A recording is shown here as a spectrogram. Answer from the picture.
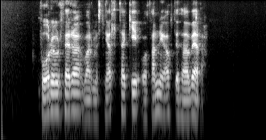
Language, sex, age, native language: Icelandic, male, 50-59, Icelandic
